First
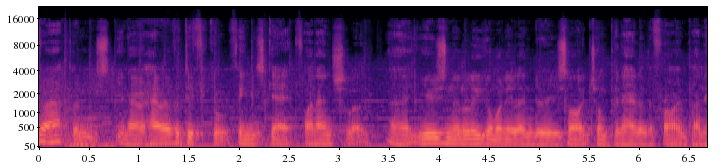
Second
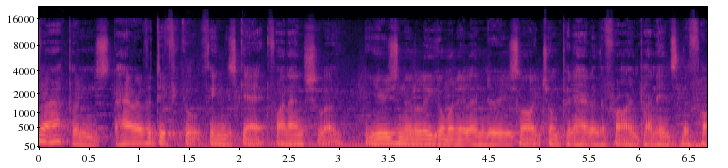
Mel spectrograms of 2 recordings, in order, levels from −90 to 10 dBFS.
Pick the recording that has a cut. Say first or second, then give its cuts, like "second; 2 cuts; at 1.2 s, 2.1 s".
second; 2 cuts; at 0.8 s, 3.2 s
